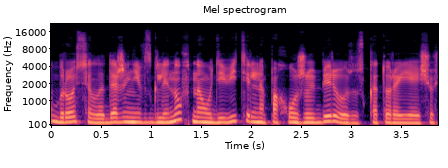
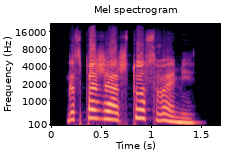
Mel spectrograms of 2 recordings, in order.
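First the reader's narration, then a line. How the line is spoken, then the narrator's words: Worried exclamation. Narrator (Russian): обеспокоенно воскликнула Молли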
